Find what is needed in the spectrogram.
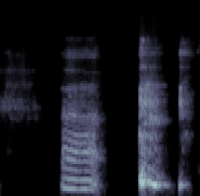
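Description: A person clearing their throat between sentences: a short breath, a held voiced sound about half a second in, then two short sharp voiced bursts near the end.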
